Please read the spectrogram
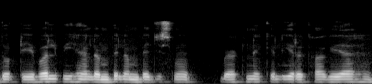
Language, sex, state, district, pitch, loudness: Hindi, male, Jharkhand, Deoghar, 120 Hz, -17 LUFS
